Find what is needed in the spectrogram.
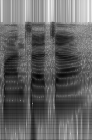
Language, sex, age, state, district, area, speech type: Marathi, male, 45-60, Maharashtra, Nashik, urban, spontaneous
